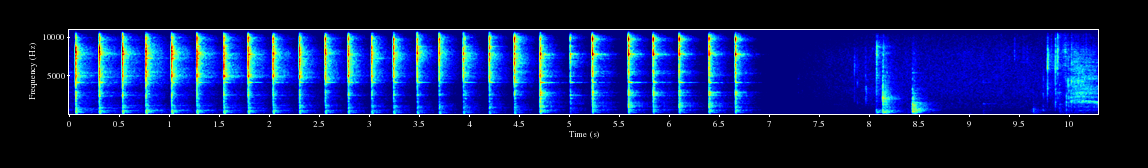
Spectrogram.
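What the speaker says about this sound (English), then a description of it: "I'll just punch out this hinge pin just so I could remove the striker block. And for that we use the 1/8 punch." A hammer strikes a 1/8 punch to drive the hinge pin out of a Smith and Wesson SD9VE pistol. Over thirty sharp, evenly spaced metallic taps come in a steady rhythm, then stop, followed by a few quieter handling knocks.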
